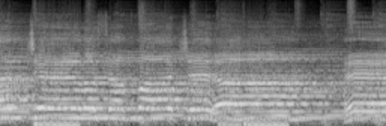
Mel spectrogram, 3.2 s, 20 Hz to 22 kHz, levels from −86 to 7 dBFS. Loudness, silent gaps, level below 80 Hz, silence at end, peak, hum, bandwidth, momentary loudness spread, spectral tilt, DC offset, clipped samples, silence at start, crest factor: -10 LUFS; none; -24 dBFS; 0 s; 0 dBFS; none; over 20 kHz; 4 LU; -4 dB/octave; under 0.1%; under 0.1%; 0 s; 10 dB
